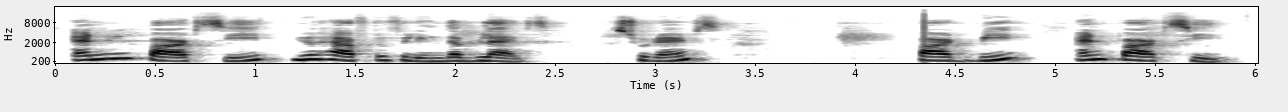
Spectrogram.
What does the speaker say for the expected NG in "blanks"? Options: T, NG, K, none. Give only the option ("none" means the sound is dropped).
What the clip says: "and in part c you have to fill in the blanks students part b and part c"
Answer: none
